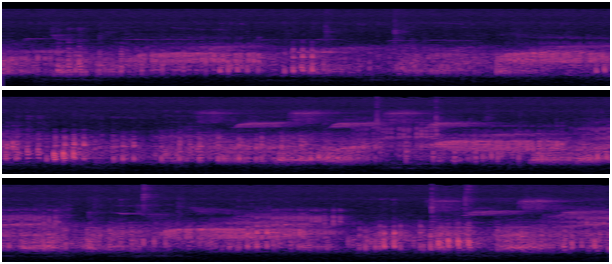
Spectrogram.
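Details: Many frogs chorusing at a Japanese pond, a steady wall of raspy pulsed croaks rising and falling in waves, with faint higher stepped calls now and then.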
